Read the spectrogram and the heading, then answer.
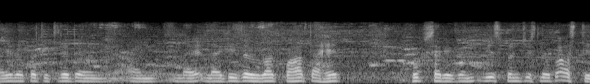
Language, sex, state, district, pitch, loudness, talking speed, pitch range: Marathi, male, Maharashtra, Mumbai Suburban, 155 Hz, -18 LUFS, 170 wpm, 145-160 Hz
